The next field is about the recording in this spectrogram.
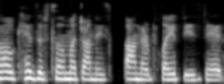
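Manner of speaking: plain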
